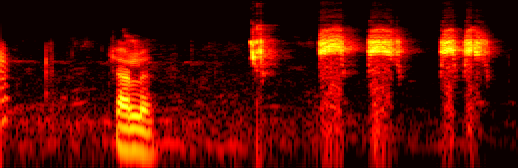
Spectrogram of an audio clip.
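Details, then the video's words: Hand-tamed pet Black francolin (kala teetar) in Pakistan. Harsh, grating, buzzy notes come in quick bursts, with a pair of rasping notes near the end. A brief human voice is heard earlier. "Beautiful and Amazing Black Francolin voice, Kala teetar, الفرنكولين الأسود, Siyah Fracolin"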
